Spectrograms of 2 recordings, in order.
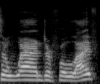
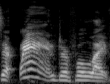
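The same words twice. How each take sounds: First: The first syllable of Wonderful is said normally. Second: The first syllable of Wonderful sounds like a quack. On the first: The speaker calls it wrong. "It's not" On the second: The speaker calls it right. "You have to quack the wah"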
